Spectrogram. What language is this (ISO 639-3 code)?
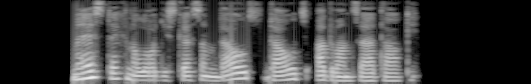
lav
